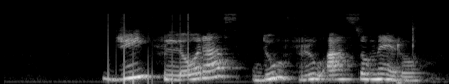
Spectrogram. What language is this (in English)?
Esperanto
